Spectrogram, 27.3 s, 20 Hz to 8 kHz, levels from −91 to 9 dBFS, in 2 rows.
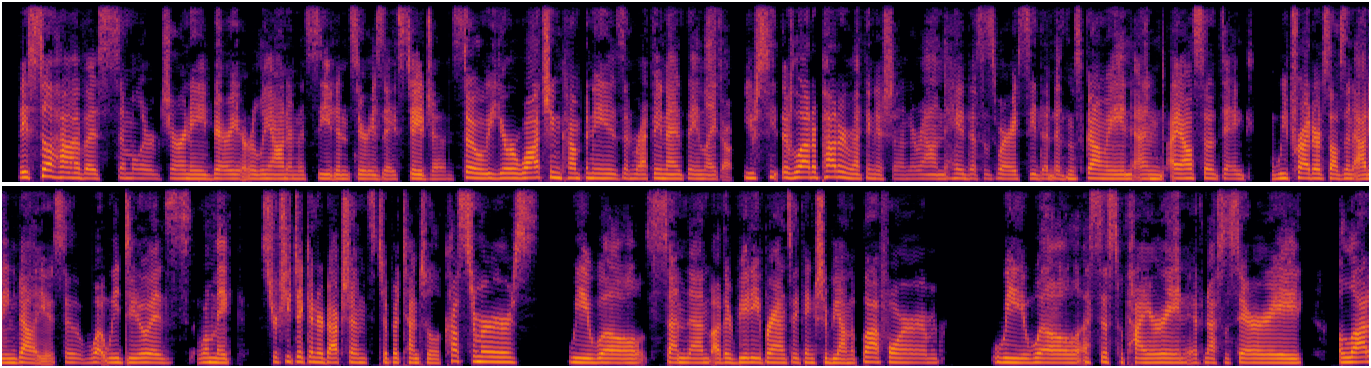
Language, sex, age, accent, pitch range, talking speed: English, female, 20-39, American, 185-210 Hz, 190 wpm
